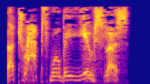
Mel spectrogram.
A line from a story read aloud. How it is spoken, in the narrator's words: the demon dwarf growled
